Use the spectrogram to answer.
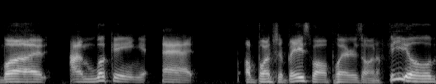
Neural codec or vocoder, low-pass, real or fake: codec, 24 kHz, 3 kbps, HILCodec; 7.2 kHz; fake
